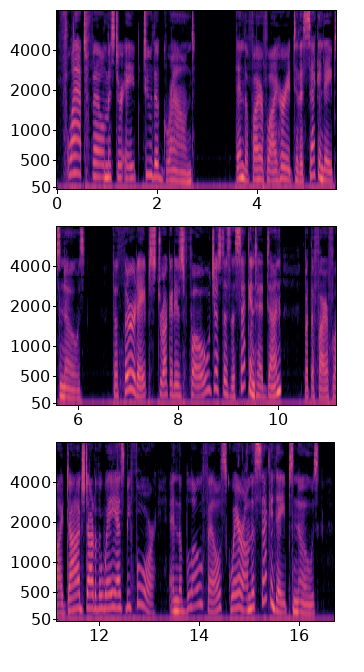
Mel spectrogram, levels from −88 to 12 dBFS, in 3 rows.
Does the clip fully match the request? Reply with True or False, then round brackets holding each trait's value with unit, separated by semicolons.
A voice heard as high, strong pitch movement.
True (195 Hz; 6.3 semitones)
